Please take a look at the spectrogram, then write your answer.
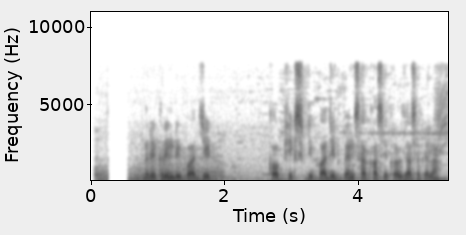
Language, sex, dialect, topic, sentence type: Bhojpuri, male, Western, banking, statement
